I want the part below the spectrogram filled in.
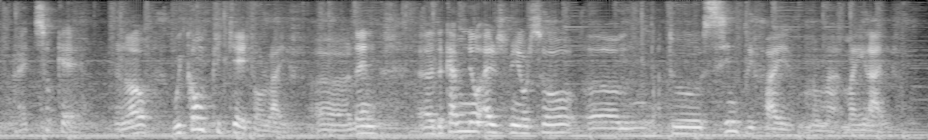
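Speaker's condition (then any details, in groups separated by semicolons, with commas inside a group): No condition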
